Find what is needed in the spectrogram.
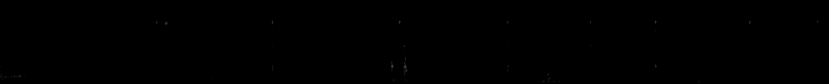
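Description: Faint computer mouse clicks, about eight of them at irregular intervals roughly a second apart, some in quick pairs, over near-silent room tone.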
